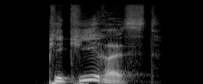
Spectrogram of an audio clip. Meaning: second-person singular subjunctive I of pikieren
- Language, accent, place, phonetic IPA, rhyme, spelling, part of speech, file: German, Germany, Berlin, [piˈkiːʁəst], -iːʁəst, pikierest, verb, De-pikierest.ogg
